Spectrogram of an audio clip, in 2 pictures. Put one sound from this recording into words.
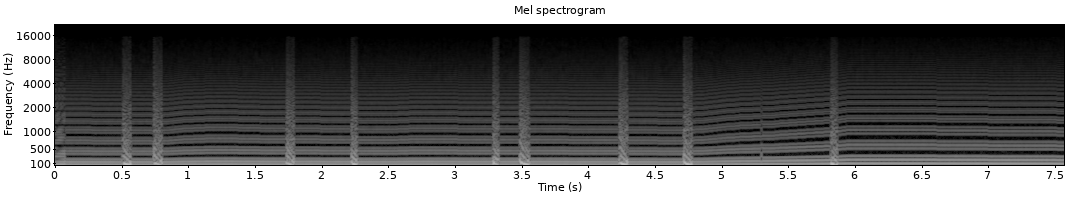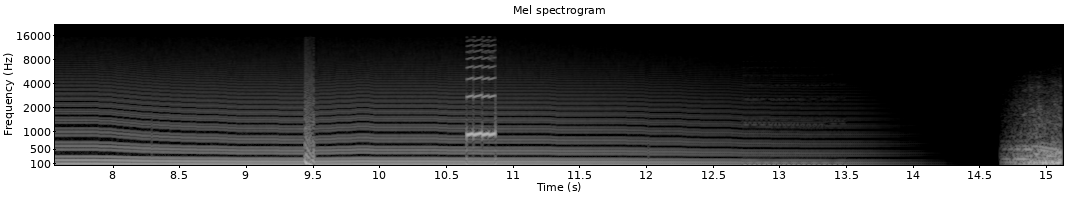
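A truck engine drones in a steady electronic tone, rising and falling in pitch.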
